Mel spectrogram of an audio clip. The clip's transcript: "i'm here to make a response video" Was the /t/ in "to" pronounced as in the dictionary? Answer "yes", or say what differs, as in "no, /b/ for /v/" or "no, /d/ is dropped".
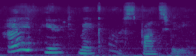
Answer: yes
